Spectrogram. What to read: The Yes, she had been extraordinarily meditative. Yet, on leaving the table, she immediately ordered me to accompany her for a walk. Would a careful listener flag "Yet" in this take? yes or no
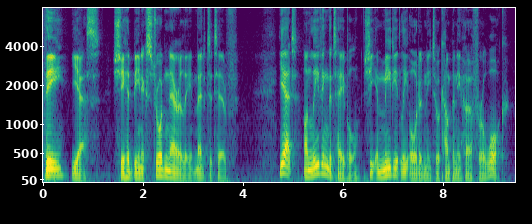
no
